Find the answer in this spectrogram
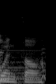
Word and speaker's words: Lowenthal: Lowenthal.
